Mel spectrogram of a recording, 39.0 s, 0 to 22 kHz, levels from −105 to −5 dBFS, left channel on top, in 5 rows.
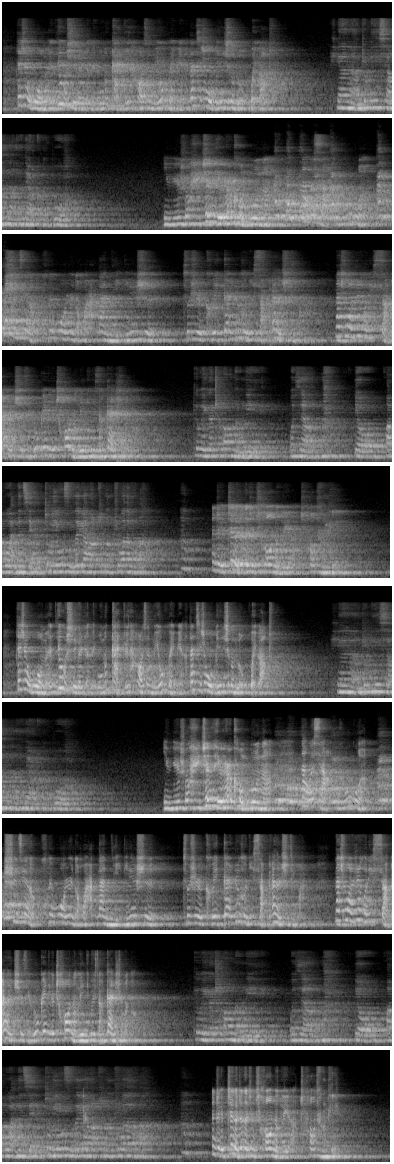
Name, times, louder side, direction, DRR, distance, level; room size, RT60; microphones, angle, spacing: voice 1, 0.3-5.4 11.0-15.1 15.6-18.7 19.2-21.7 22.2-26.1 35.4-38.0, right 4 dB, 55° right, 8 dB, 0.5 m, -30 dB
voice 2, 6.6-9.2 22.3-22.5 27.2-28.7 29.1-30.0 30.4-34.2 34.8-34.9 37.6-37.9, equal, 60° left, -2 dB, 1.0 m, -36 dB
Bark, 13.2-14.6 15.3-15.8, equal, 80° left, 1.8 m, -32 dB
8.6 x 4.4 x 6.9 m, 2.8 s
head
